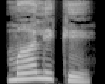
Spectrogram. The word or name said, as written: ಮಾಲಿಕೆ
